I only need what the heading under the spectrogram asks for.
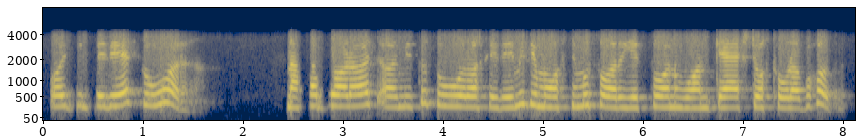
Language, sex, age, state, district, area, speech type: Kashmiri, female, 30-45, Jammu and Kashmir, Anantnag, rural, conversation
